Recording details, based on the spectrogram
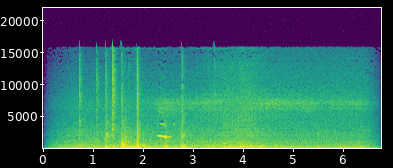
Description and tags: The sound of an electronic door opening with the beeping removed on a typical EMU train. Recorded with the Zoom H6 XY Module.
